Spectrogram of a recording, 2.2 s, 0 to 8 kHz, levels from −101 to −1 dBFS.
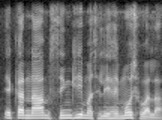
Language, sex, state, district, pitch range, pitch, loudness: Bhojpuri, male, Bihar, Muzaffarpur, 145-170 Hz, 165 Hz, -17 LUFS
